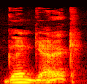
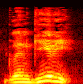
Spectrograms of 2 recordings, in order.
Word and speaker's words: Glen Garioch: Garrick King Glenn Garrick Glenn Garrick no it's Glenn Geary Glenn Gary Glenn Geary that's how they pronounce it after this is Gumby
